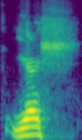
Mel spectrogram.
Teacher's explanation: Dia tafashi huruf shin tu.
